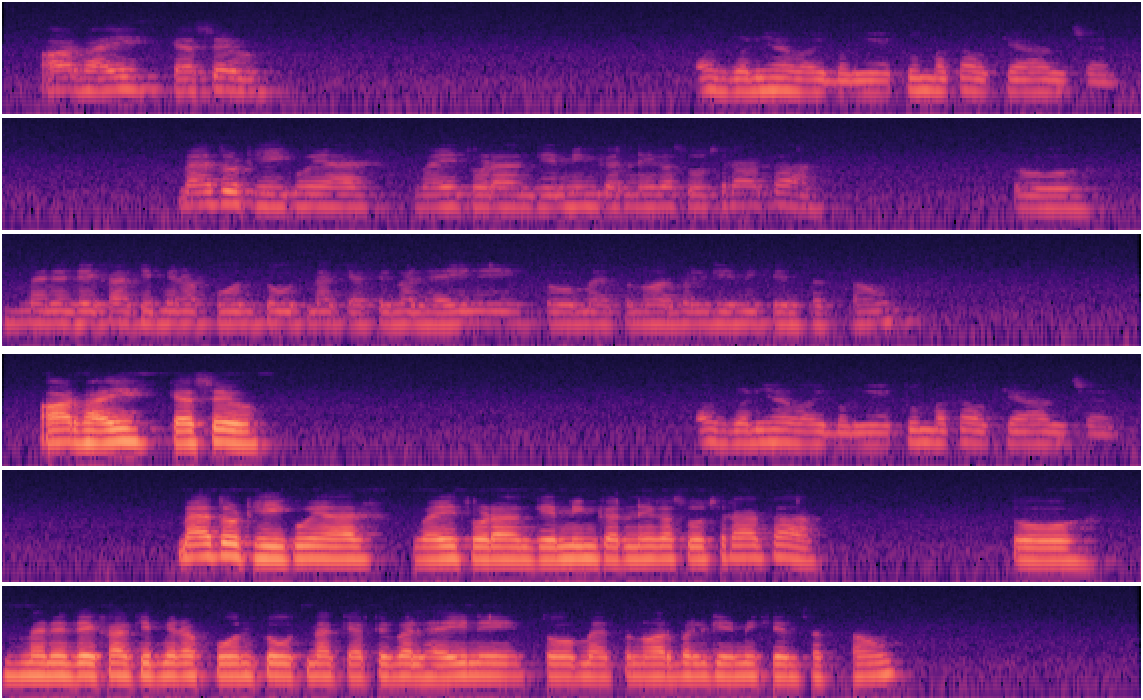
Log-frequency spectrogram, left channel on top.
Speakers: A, on the right; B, in the centre.
A: और भाई कैसे हो
B: बस बढ़िया भाई बढ़िया तुम बताओ क्या हाल चाल
A: मैं तो ठीक हूँ यार वही थोड़ा गेमिंग करने का सोच रहा था तो मैंने देखा कि मेरा फोन तो उतना कैपेबल है ही नहीं तो मैं तो नॉर्मल गेम ही खेल सकता हूँ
